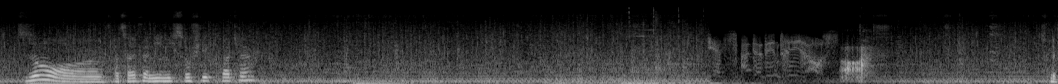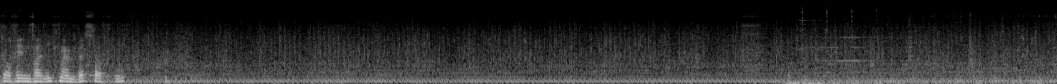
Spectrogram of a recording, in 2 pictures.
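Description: A small propeller plane's engine drones.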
